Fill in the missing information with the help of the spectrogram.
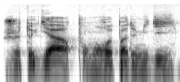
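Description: A man voicing a greedy, gruff male ogre in a children's story read aloud. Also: sits low, completely flat delivery, moderate pace, a little mellow.

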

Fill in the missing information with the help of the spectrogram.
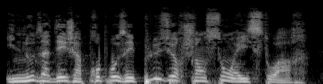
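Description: Male presenter for a kids' story slot; husky, somewhat high, animated. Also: normal speed. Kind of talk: introducing a story for children.

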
